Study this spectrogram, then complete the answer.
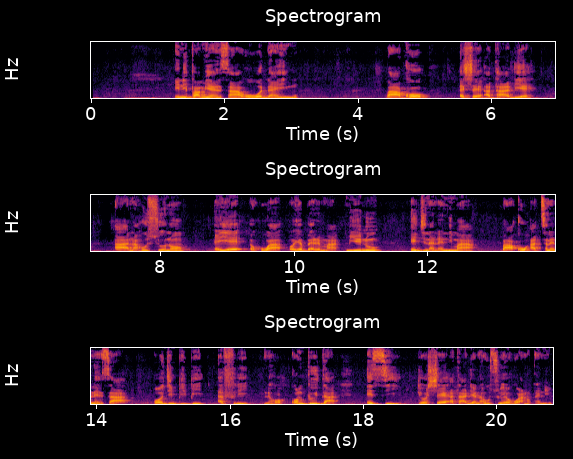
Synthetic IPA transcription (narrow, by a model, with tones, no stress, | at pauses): e˨nĩ˦pʰa˦mɪ̃˨ɛ˨n̩˨sã˦˨wʔɔ˨wɔ˦dã˦n˦mũ˦ | baː˨kʰʊ˦ | ɛ˦ɕɛ˨ʔa˨tʰaː˨dɪ˦ɛ˦ | a˨nã˨ɦʊ˦su˦o˦nʊ̃˦ | ɛ˦jɛ˦ɛ˨hʊ˦a˨ɔ˨jɛ˦bæ˨ɾɪ˦mã˨mĩ˨e˨nũ˦ | e˦d͡ʑi˨nã˨næ̃˨nĩ˦ma˨ | baː˨kʰʊ˦ʔa˨tʰɪ˦ɪ̃˦nɪ̃˨n̩˨sa˦a̰˨ | ɔ˦d͡ʑɪ˦bɾi˨bi˦ | æ˦fi˨ɾi˦nɪ̃˨hɔ˦kʰɔ̃˨mpʰu˦tʰa̰˨ | e˦si˨d̥ɪ˨ɔ˨ɕɛ˦a˨tʰaː˨dɪ˦ɛ˦nã˨hʊ˦su˦o˦ɛ˦ɦʊ˦a˨nʊ̃˦ʔæ˨nĩ˦m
